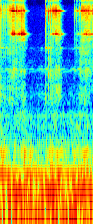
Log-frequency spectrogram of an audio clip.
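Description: A heavy crystal glass bowl, a candy dish found while reorganizing, is tapped with fingernails in quick bursts of light clicks. Each burst brings a bright, high-pitched, bell-like ringing that fades quickly between taps.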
